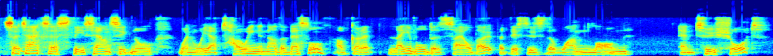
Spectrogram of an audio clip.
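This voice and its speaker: A man's voice: medium pitch, a little slow, creaky, darkish tone, slightly rough, dull audio. A man giving a plain, methodical step-by-step equipment demonstration as an instructor, recorded inside a vessel. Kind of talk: hands-on demonstration, explanatory.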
